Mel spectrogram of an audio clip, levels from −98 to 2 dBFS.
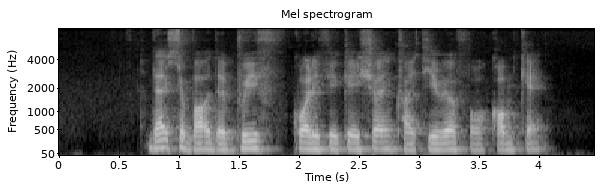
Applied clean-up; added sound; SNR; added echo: neural mask model Resemble Enhance denoiser.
